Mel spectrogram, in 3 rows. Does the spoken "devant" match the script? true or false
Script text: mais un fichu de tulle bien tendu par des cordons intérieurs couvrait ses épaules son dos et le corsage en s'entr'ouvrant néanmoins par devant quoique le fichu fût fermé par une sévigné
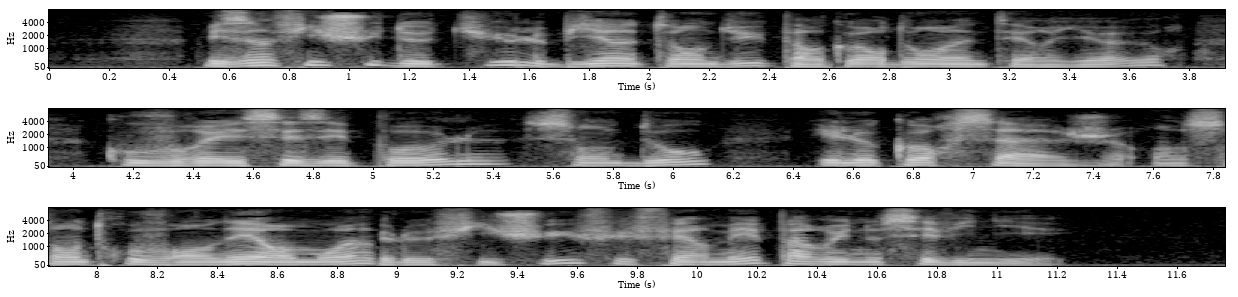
false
